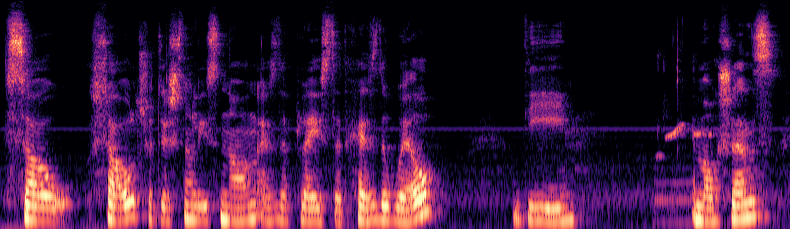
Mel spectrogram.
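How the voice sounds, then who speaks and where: A woman hosting, giving a reflective monologue slowly and thoughtfully, pausing often to search for words. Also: fairly low pitch, fairly even intonation, reverberant, slight background noise, poor audio. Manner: slow and thoughtful, with frequent pauses and fillers. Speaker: host.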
